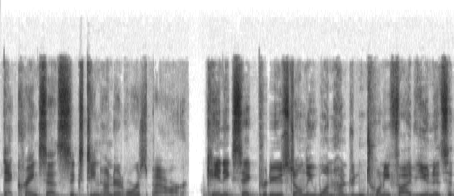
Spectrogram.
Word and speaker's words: Koenigsegg: It's Koenigsegg Jesko.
